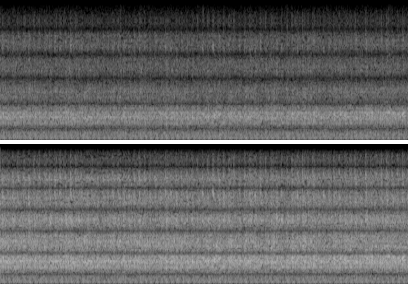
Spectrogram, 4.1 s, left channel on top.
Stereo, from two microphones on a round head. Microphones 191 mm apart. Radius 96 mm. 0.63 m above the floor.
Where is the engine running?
80° right.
